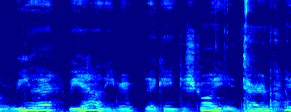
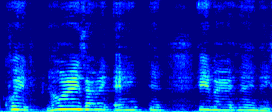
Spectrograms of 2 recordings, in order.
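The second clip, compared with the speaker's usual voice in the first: urgent shout; 7 semitones higher, 7 dB louder, faster than usual. Acted. Miss Brain urgent shout.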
